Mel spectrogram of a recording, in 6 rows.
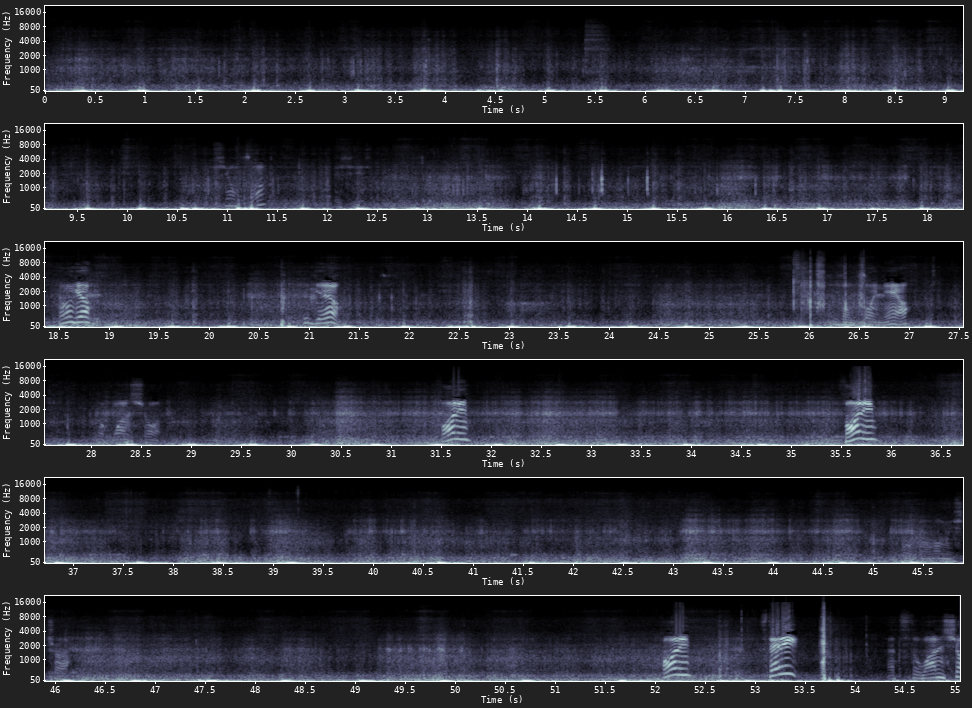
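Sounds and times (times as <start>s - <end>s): footsteps in dry grass: 0.0s - 55.0s
wind buffeting microphone: 0.0s - 55.0s.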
